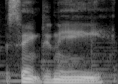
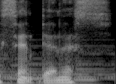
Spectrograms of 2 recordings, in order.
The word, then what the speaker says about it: St. Denis: There's a new episode of Saint Denis Medical, assuming this is, I'm pronouncing this in the French way, but it's probably Saint Denis since this is an American show.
